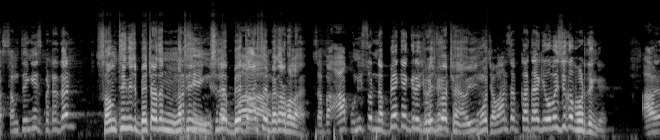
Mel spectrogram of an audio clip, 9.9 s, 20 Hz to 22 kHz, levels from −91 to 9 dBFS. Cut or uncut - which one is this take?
cut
